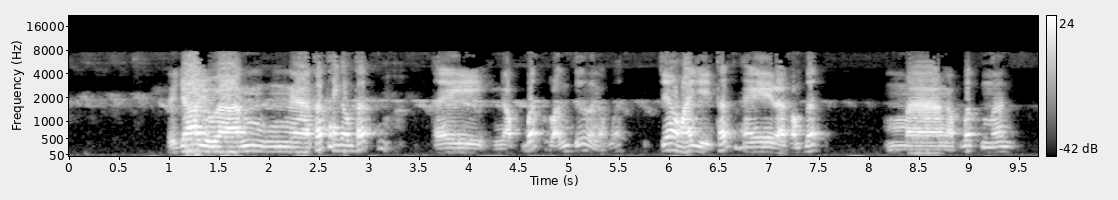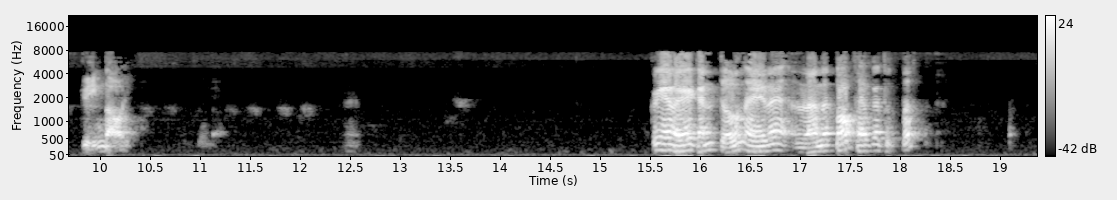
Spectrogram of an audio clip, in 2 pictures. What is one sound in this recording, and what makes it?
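An older man speaks calmly into a close microphone, with pauses.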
